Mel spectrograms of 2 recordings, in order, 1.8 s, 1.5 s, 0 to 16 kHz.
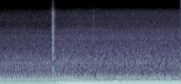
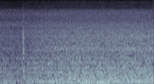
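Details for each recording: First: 2005 Skoda Fabia cabin heater blower fan, dead on speed 1, racketing at speeds 3–4: clicks up a speed and roars louder with a fluttering, rattly drone, from debris in the fan housing; owner first suspected the resistor. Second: 2005 Skoda Fabia cabin heater blower, tested on speeds after removal and cleaning (a peanut was found inside): a steady, even rush of air with no rattle or scraping; it is fine, though speed one does not work.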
